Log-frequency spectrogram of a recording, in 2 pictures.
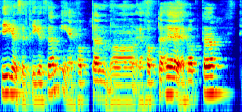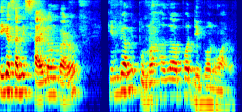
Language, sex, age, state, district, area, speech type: Assamese, male, 30-45, Assam, Dibrugarh, urban, spontaneous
